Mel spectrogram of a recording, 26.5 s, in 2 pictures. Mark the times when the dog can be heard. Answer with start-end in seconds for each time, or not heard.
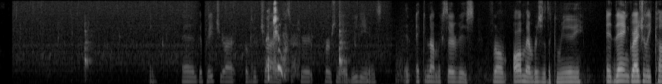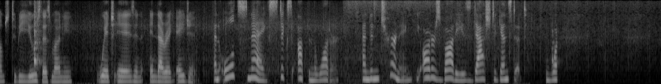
not heard.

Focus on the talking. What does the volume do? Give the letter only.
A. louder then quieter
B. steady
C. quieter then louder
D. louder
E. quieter
D.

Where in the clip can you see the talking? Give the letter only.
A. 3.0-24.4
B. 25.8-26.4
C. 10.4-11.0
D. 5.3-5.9
A.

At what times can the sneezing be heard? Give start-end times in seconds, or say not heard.
5.3-5.9.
